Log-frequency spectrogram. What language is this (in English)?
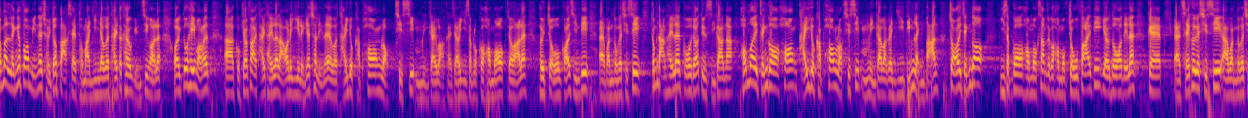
Cantonese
